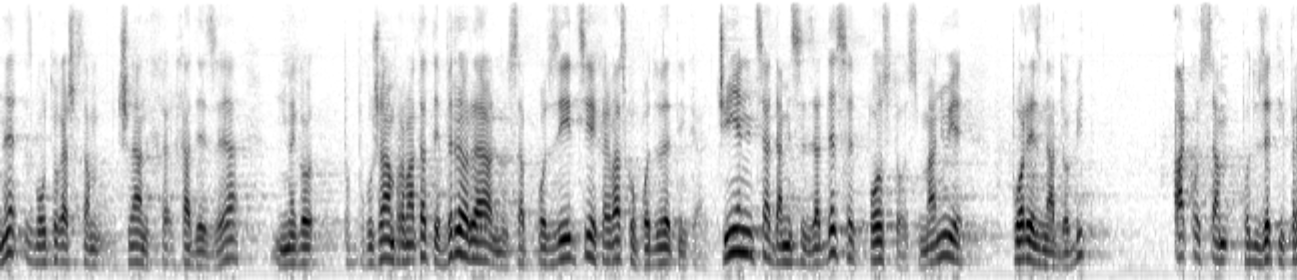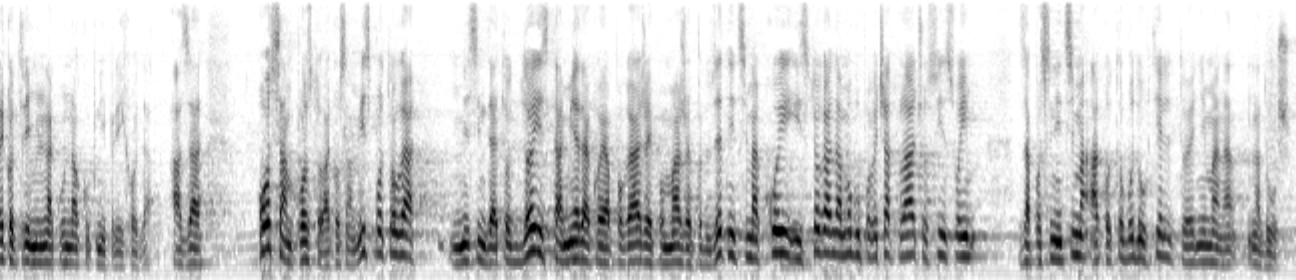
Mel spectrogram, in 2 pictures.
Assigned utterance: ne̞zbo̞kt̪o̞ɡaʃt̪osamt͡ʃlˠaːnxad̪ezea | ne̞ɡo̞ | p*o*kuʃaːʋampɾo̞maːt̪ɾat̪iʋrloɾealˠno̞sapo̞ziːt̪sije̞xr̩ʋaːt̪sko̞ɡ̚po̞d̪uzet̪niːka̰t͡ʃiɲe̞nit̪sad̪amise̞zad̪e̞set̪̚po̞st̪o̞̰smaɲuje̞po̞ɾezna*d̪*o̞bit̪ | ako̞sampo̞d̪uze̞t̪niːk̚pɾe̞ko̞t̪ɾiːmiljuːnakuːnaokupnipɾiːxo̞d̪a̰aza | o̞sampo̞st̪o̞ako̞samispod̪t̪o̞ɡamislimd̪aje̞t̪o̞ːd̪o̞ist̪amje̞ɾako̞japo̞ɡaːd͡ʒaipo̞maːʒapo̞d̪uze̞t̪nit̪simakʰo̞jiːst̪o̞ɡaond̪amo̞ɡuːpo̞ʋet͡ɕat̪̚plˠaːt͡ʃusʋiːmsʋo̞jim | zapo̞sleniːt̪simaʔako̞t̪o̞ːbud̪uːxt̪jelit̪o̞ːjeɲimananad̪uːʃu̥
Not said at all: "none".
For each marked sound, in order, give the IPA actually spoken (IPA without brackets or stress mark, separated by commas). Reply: o, d̪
